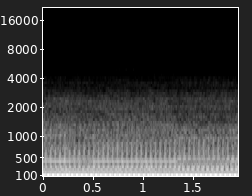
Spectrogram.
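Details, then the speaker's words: Yamaha FZS600 four-cylinder idle during carb balancing, filters off, carbs 1-2 vacuum high and 3-4 low: covering the number 2 air pilot hole leaves the steady idle unchanged; carburettor pilot circuit not responding, cause suspected. "if I do it to number two-nothing so let me explain what I think is happening"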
